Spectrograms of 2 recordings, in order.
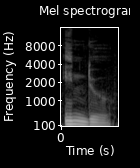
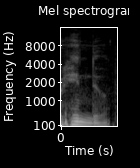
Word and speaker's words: Sindhu: One river is known as the Sindhu River. In different dialects, it's pronounced differently, like Indu or Hindu.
